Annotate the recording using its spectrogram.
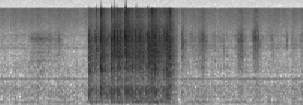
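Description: A tarot deck being shuffled by hand. A dense, rapid rush of card flutter starts just over a second in and lasts about a second, followed by a few light taps of the cards.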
